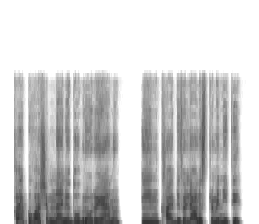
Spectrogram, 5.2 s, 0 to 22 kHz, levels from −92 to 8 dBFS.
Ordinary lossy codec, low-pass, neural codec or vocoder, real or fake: none; 14.4 kHz; codec, 32 kHz, 1.9 kbps, SNAC; fake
